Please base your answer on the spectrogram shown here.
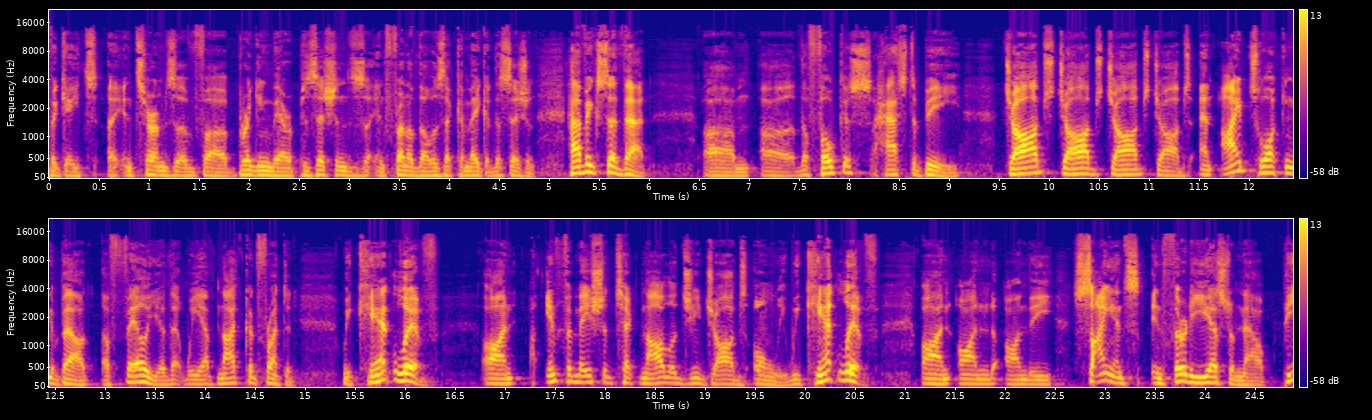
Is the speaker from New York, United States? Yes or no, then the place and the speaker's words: yes; Brooklyn, New York, United States; Grew up in Crown Heights.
